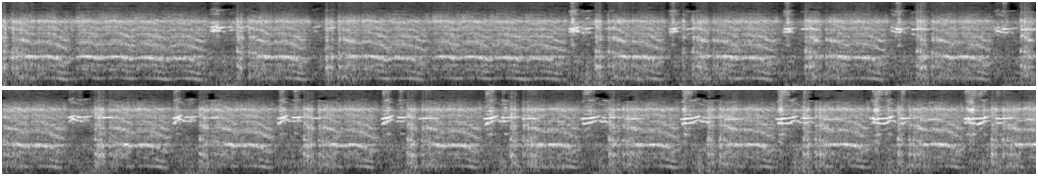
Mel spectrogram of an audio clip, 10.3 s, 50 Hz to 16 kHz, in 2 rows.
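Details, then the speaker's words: Toyota MR2 AW11 after cleaning injectors and distributor, distributor timing being adjusted: starter grinds steadily with a squeal and odd weak catch, never picks up; partial firing no start, owner suspects many bad cylinders. "damn man that one cylinder it like wants to try but there's so many bad cylinders"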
